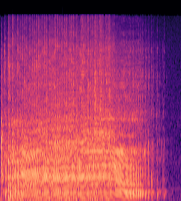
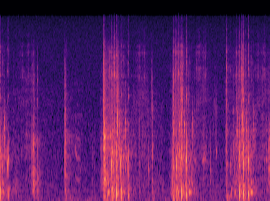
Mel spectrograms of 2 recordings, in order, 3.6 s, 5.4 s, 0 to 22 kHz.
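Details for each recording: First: 1986 Honda Spree two-stroke scooter, sat outside 25 years, revival attempt, header pipe removed: harsh crackling bark at a quick steady beat for about three seconds, then dies; loud exhaust from open port. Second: 1986 Honda Spree scooter that sat outside for 25 years, spark plug out for a spark check: repeated kickstart cranking about every second and a half, turning over without firing while it sparks each time.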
